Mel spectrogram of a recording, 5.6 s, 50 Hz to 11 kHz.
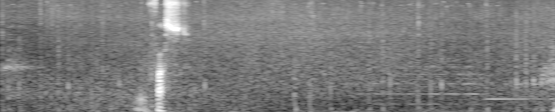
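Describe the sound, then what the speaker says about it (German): Hooves clip-clop at a steady, light pace as a horse is ridden through the countryside in The Witcher 3, faint and continuous beneath rain-like hiss, with a brief spoken word and a short louder burst partway through. "jetzt sind wir auf einmal ziemlich oft auf dem Pferd unterwegs"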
